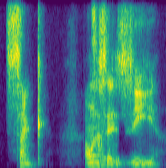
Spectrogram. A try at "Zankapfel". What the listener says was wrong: No, think of a TS. Zankapfel.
